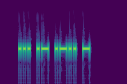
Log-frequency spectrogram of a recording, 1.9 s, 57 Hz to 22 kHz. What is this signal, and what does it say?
Morse code, heard as a keyed tone, about 34 wpm, 700 Hz. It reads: SALT
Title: Four Letter Words - 35wpm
